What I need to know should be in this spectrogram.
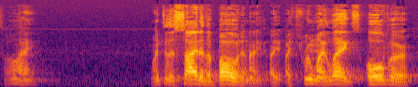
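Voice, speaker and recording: A man playing an impulsive disciple in a first-person dramatic Bible monologue, halting and repeating his phrases as he swings between hushed and loud delivery. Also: on the high side, natural voice. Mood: nervous.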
